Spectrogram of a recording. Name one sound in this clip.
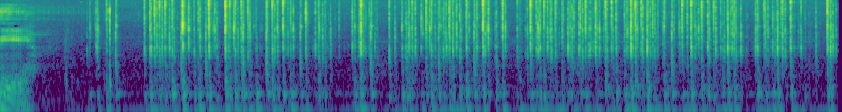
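Fingers tap rapidly on a clicky keyboard.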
